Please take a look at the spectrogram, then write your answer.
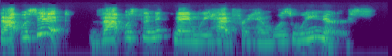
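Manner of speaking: ordinary talk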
